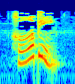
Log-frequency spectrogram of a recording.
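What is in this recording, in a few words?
"合并", Mandarin Chinese; hsk; chinese-flashcards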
